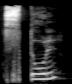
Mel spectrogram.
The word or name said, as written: stul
